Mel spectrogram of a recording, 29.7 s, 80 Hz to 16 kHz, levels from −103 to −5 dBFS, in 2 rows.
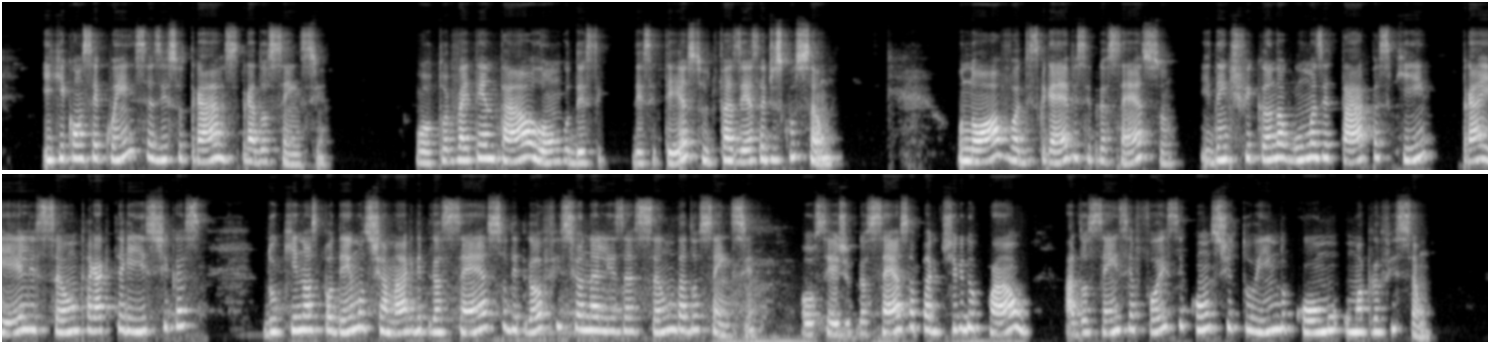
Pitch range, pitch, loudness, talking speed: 225-280 Hz, 245 Hz, -20 LUFS, 120 wpm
